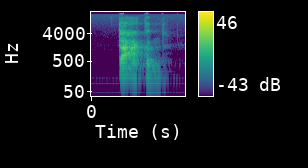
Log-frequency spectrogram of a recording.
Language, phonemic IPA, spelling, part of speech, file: Dutch, /ˈtaːkə(n)/, taken, verb / noun, Nl-taken.ogg
- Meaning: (verb) 1. to take, to grasp 2. to touch; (noun) plural of taak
